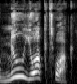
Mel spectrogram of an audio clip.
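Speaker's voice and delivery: "New York Talk" stretched slowly in a broad New York accent, "tawk"; slow, loud New York drawl on "Talk" as "tawk". Shown as a demonstration. Teacher reads book topic to class in New York accent. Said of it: "N E W Y A W K".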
